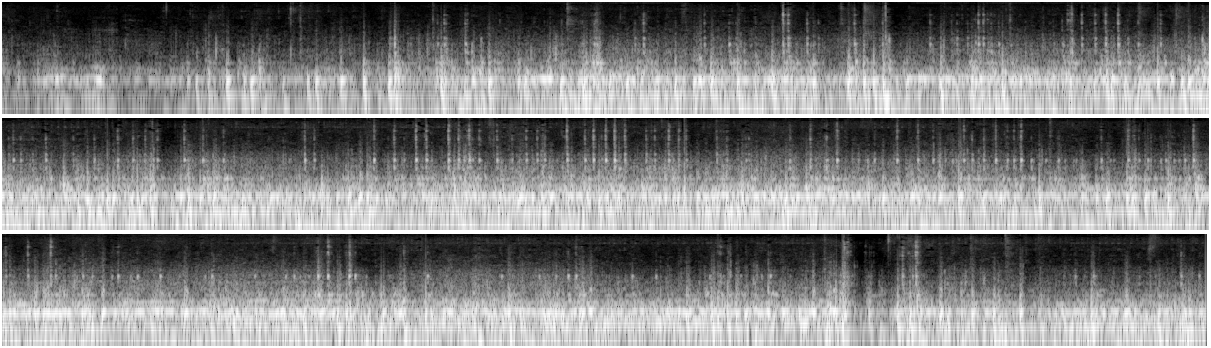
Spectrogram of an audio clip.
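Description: Wind buffets loudly as the bike rides along.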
